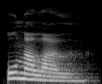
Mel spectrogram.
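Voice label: "уналаын", Komi, female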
